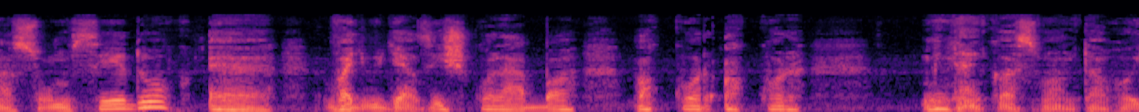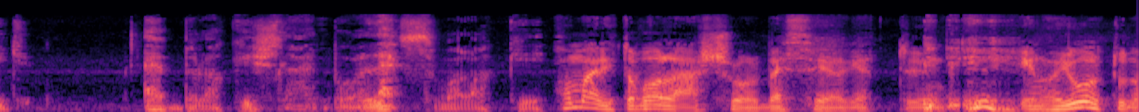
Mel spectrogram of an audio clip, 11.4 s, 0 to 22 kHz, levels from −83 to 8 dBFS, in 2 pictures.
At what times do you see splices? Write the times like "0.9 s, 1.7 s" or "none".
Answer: 1.0 s

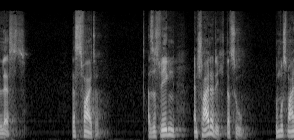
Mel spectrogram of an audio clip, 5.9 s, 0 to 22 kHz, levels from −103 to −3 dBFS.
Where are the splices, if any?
none

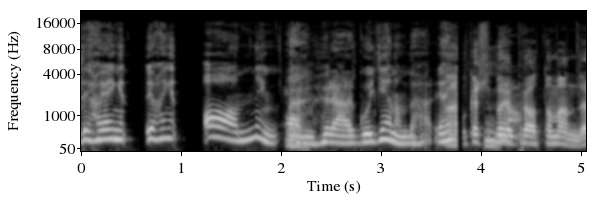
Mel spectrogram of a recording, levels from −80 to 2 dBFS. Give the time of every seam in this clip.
3.7 s

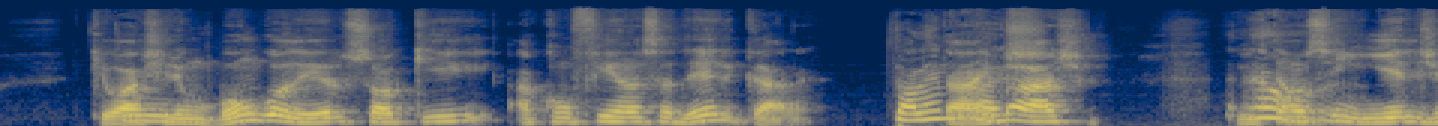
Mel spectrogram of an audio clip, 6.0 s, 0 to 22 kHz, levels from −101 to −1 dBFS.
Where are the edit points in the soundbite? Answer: none

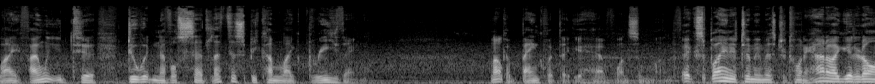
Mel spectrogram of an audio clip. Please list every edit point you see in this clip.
5.0 s, 6.8 s

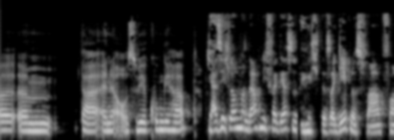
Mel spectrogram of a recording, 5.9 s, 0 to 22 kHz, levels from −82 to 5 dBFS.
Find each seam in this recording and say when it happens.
3.0 s, 4.4 s

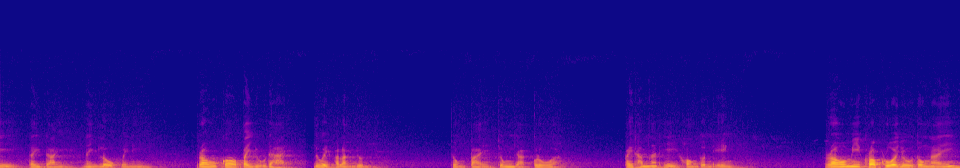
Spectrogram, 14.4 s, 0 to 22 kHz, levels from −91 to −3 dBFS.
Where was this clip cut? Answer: none

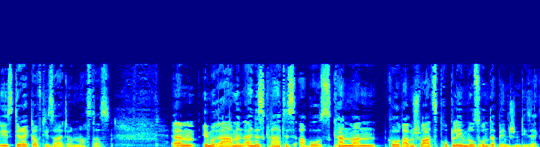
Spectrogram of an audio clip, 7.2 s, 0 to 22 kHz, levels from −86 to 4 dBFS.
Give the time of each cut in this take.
2.7 s

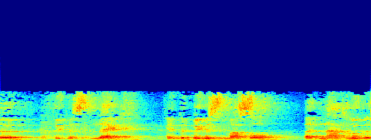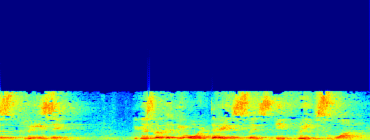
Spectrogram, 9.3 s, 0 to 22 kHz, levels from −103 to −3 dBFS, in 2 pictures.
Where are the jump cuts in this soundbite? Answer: none

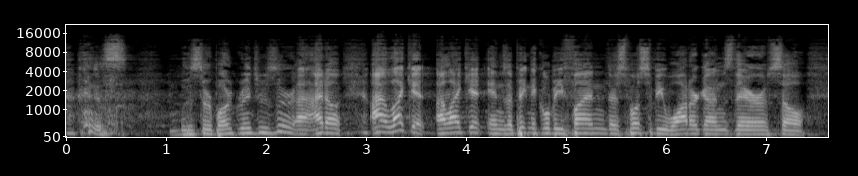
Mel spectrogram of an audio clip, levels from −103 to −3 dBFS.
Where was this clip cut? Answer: none

